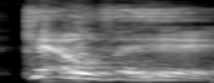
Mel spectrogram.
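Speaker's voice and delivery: put-on very loud, aggressive, barking Cockney accent. Quoting the prison guard from the movie: imitating aggressive Cockney accent. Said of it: "aggressively, like, English Cockney accent".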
